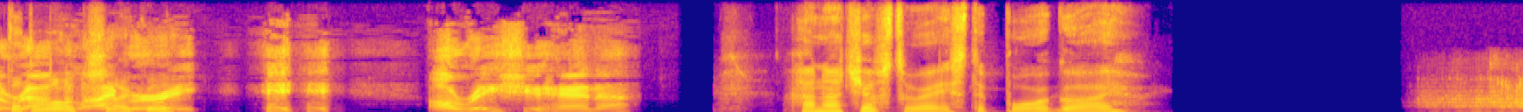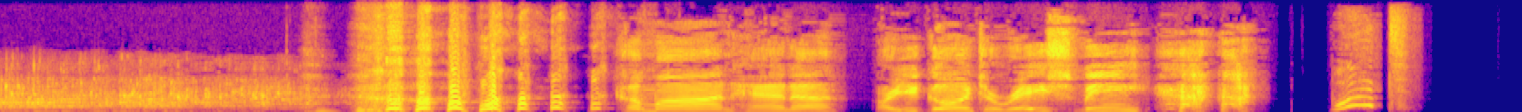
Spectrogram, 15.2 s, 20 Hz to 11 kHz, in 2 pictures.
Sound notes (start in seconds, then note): 7.1 toilet flushing noises; 7.4 lols out loud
